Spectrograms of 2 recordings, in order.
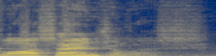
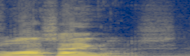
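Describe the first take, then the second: First: The G is pronounced soft, like a J. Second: The G is pronounced hard, as in go. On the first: "K F I always said" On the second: "their official station policy was Los Angeles ... with a hard G"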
